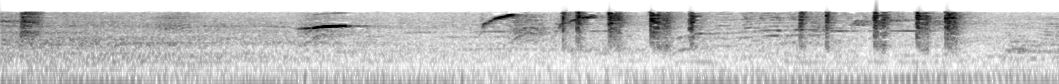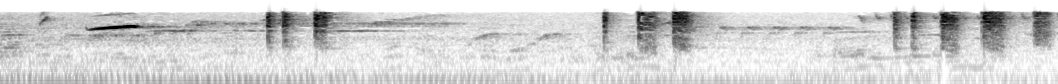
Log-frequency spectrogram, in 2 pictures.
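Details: White-rumped shama song to stir up another shama: scattered sharp whistles and harsh buzzy bursts separated by gaps, over a low background hum.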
